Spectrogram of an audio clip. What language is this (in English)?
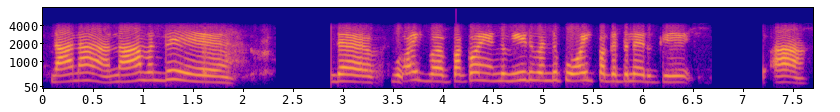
Tamil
